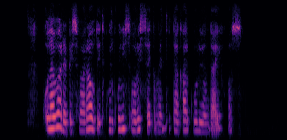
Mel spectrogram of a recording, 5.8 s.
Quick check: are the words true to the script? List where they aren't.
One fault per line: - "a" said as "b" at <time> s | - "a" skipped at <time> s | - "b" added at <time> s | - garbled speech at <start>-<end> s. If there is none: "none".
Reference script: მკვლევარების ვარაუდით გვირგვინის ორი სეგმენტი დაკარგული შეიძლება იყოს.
- "შეიძლება" said as "უნდა" at 4.1 s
